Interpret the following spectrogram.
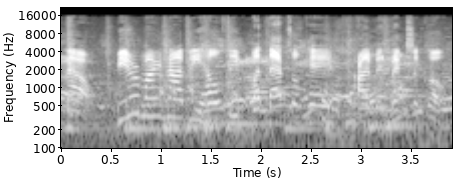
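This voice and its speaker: A middle-aged woman vlogger chats casually and emphatically to a camera or phone held at arm's length, her high-pitched, expressive voice moving at a moderate pace and often repeating words for effect. She is mostly outdoors in the streets of a hilly town, partly indoors, talking over loud music and a noisy crowd.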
